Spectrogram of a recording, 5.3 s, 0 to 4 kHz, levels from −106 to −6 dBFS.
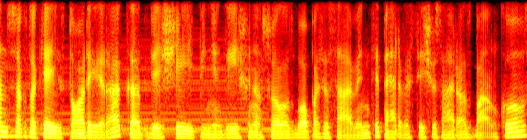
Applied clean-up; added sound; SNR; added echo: none; Bowed string instrument; 19 dB; none.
